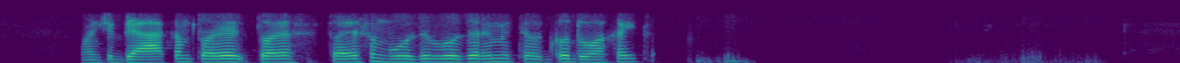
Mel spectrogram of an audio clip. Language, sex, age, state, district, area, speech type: Kashmiri, male, 18-30, Jammu and Kashmir, Kulgam, rural, conversation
